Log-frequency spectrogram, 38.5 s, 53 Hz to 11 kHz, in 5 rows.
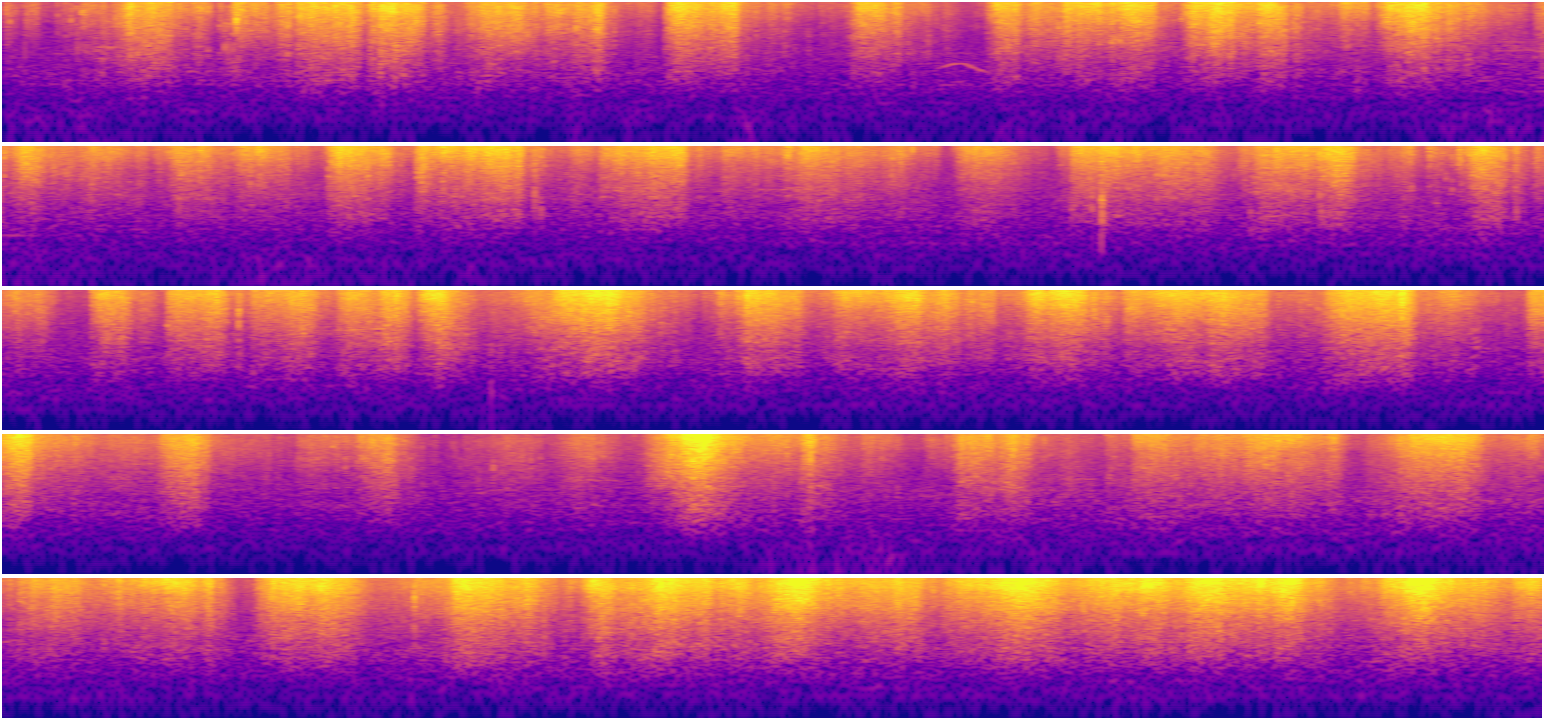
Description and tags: Walking in leaves recorded with Zoom H4
Ambiance, Countryside, outside, Park, People, walking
